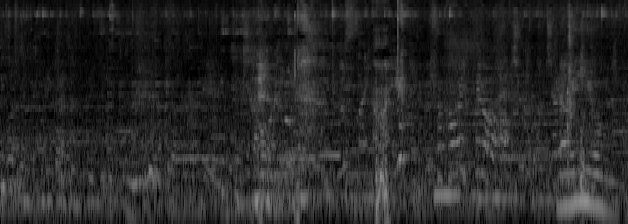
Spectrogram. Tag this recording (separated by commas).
Music, Speech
